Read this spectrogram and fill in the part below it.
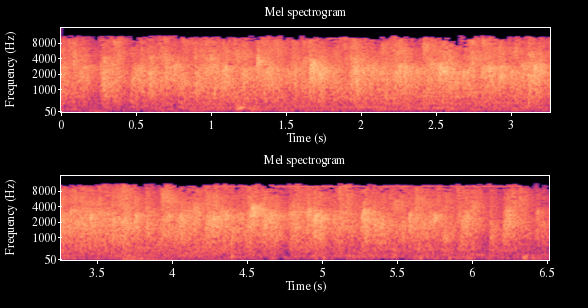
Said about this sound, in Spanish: Eh, bueno, pues tras esta explicación tampoco explicativa, pues vamos a darles un aplauso de ánimo a nuestras concursantes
